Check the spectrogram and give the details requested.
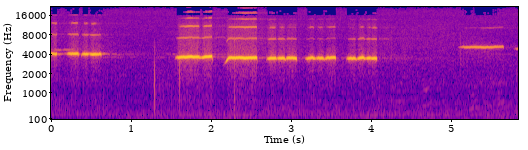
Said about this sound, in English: Two whistled songs are often heard around here in summer. The white-throated sparrow's rhythm pattern seems to say, "Old Sam Peabody, Peabody, Peabody."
